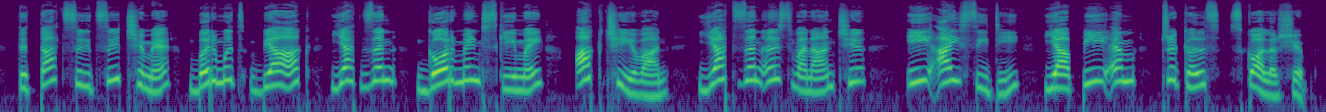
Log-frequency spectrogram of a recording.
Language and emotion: Kashmiri, neutral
